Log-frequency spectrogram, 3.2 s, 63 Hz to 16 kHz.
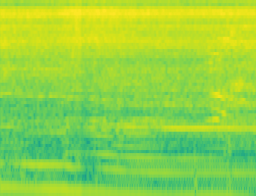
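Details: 2007 BMW E92 335i (N54) after belt tensioner replacement and cooling system bleed: steady, even run with a smooth low hum and no rattle or squeal from the belt; normal idle.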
